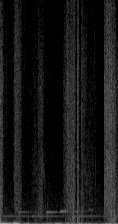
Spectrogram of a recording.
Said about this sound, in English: My feet crunched on the brown grass as I made my way to the goal at the other end of the field.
